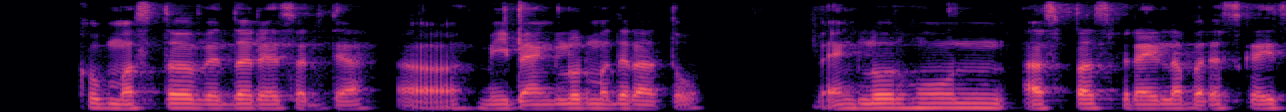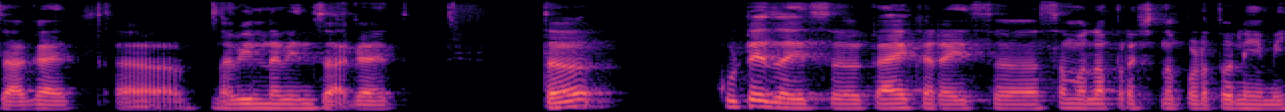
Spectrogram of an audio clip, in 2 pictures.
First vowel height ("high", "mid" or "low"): high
